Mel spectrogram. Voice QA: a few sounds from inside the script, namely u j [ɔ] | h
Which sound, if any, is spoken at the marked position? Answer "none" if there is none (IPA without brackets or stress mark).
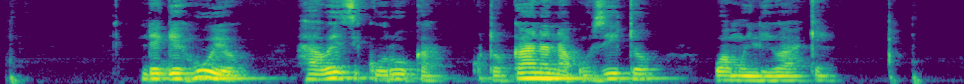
ɔ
